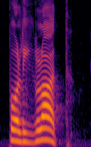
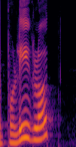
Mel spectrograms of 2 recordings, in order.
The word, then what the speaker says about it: políglot: poliglot en lloc de políglot o radar en lloc de radar, que molts parlants, com us he pronunciat, ho fan com a plans.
